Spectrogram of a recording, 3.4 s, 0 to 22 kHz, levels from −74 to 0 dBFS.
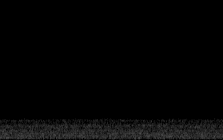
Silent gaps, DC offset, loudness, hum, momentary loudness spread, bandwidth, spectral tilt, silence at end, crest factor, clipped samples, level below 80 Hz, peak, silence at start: none; under 0.1%; -53 LUFS; none; 1 LU; 4 kHz; -0.5 dB/octave; 0 s; 16 dB; under 0.1%; -86 dBFS; -38 dBFS; 0 s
